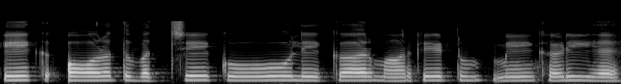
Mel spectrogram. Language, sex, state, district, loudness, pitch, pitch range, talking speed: Hindi, female, Rajasthan, Jaipur, -19 LUFS, 185 Hz, 180-190 Hz, 85 wpm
